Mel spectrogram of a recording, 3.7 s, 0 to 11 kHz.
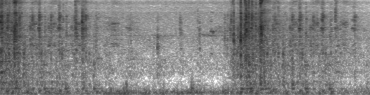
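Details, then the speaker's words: Toro Recycler mower, Kohler XT675, after quick cleaning of debris from carburetor bowl and pilot jet: choppy sputtering, struggles to start, rpm very low; owner suspects carburetor primer circuit not working; hard starting. "well at least it started rpm seemed very low i think i have to screw with throttle and it looks like the primer is not really working right it takes a bit to get it started and these things should start easily"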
